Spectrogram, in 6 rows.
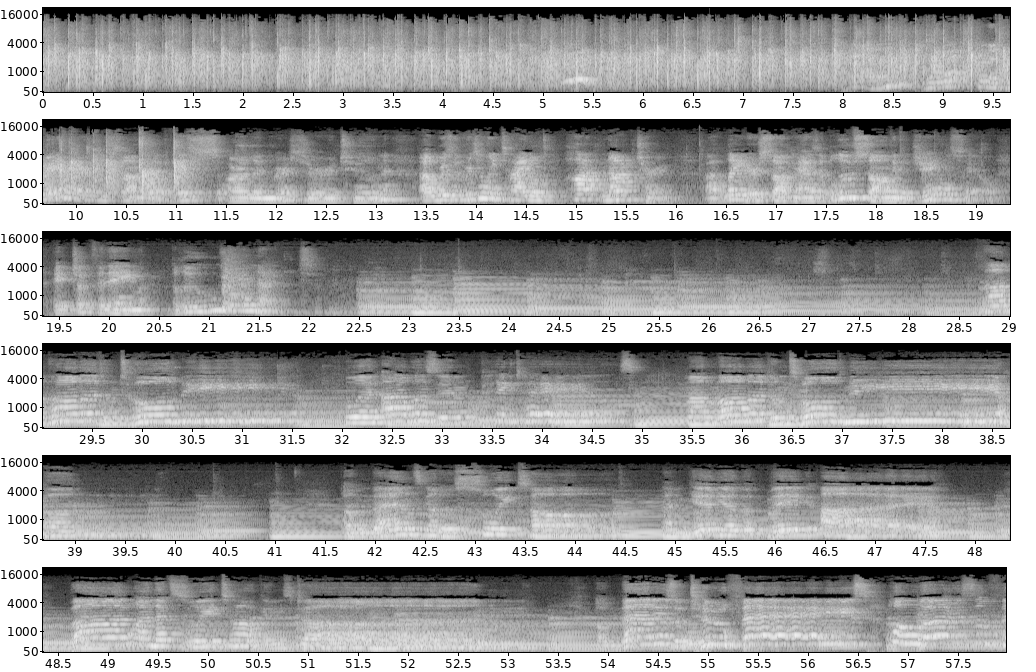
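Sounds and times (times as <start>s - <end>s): solo piano: 22.3s - 57.9s
woman singing with vibrato: 28.7s - 39.9s, 41.6s - 47.8s, 48.6s - 53.3s, 53.9s - 57.9s.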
